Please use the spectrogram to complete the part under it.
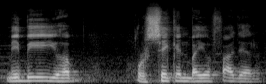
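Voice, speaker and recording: A man preaches to a church congregation with raw emotion, his fairly high voice swelling from hushed reflection into loud, stretched-out cries. Soft music plays faintly beneath him. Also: steady tone, a little slow. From Philippines. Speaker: pastor. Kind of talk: impassioned sermon mixing Tagalog and English. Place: church service before a congregation.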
